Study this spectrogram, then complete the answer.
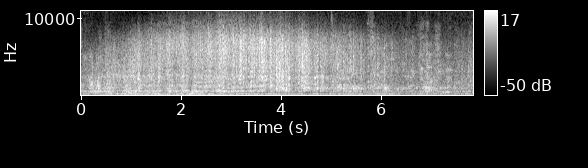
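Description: A Korean War F4U Corsair's propeller engine drones loud and steady at an airshow, a deep throbbing roar that runs throughout while voices talk over it.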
